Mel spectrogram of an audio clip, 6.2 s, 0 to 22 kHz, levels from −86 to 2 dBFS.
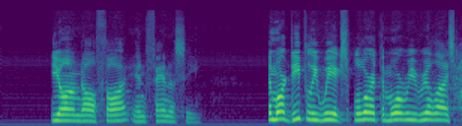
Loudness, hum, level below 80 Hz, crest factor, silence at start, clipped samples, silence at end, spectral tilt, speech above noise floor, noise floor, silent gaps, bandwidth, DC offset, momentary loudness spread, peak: -21 LUFS; 60 Hz at -60 dBFS; -64 dBFS; 18 dB; 0.7 s; under 0.1%; 0 s; -6 dB/octave; 43 dB; -63 dBFS; none; 15.5 kHz; under 0.1%; 12 LU; -4 dBFS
